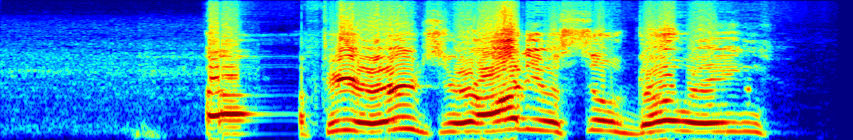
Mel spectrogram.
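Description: A young man speaks loudly and expressively close to a microphone.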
